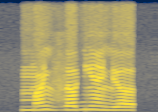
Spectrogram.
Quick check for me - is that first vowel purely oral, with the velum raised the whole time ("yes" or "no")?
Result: no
